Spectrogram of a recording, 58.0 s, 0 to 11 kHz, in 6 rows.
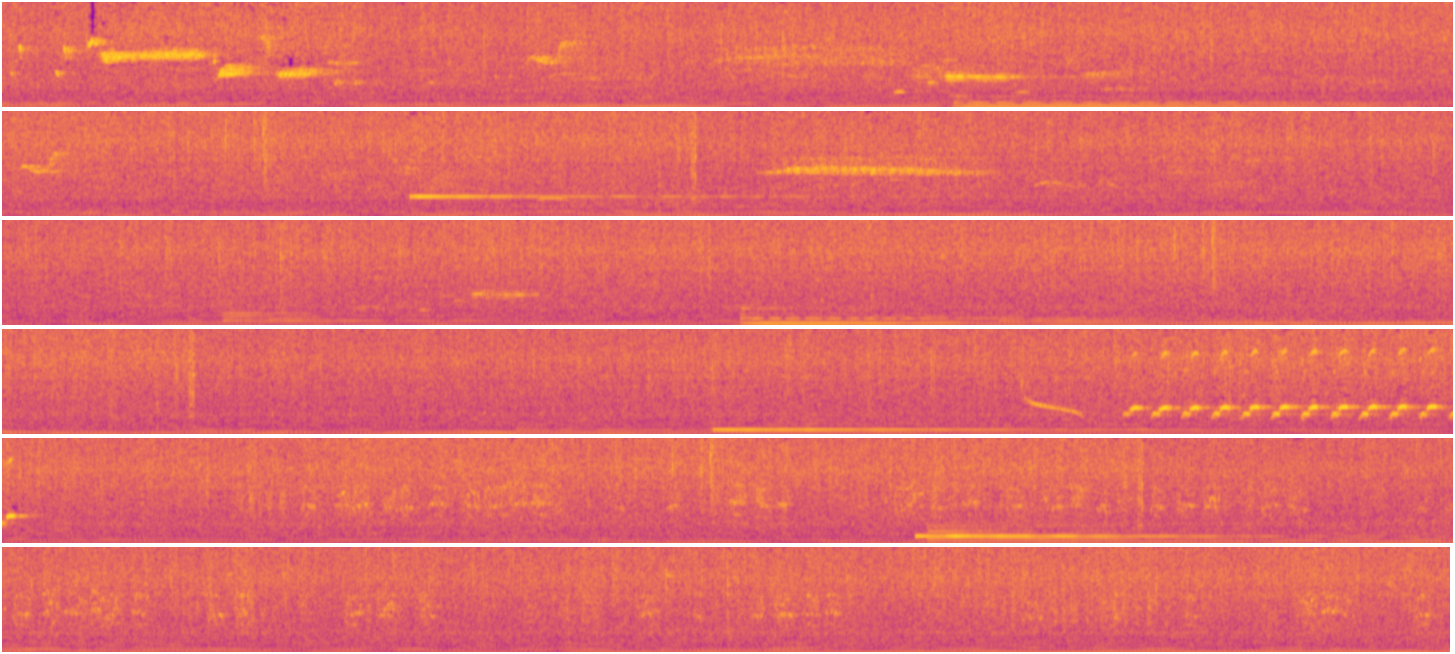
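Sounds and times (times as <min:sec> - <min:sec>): steady rain: 0:00.0 - 0:58.0
calm ringing tones music: 0:06.3 - 0:11.7, 0:12.3 - 0:16.3, 0:20.8 - 0:33.1, 0:33.7 - 0:38.8, 0:44.7 - 0:49.6
birds chirping: 0:11.9 - 0:18.6, 0:33.8 - 0:39.0, 0:44.8 - 0:51.3.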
